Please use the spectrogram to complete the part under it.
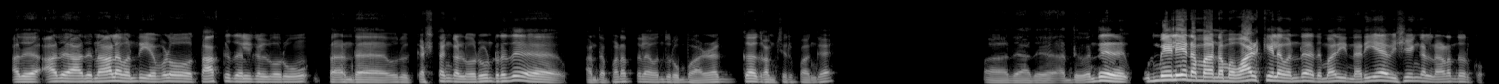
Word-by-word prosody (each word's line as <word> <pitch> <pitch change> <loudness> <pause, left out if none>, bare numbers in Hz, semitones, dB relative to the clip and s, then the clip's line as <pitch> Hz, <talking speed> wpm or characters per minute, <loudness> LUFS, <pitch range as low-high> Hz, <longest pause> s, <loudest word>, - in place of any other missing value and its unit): அது 125 +1 -1 0.3
அது 145 +2 0
அதனால 145 +4 +2
வந்து 145 +2 -3
எவ்ளோ 145 +3 -1 0.3
தாக்குதல்கள் 135 -2 -3
வரும். 120 +2 -4 0.3
த - - -15
அந்த 110 0 -4 0.3
ஒரு 110 0 -8 0.2
கஷ்டங்கள் 130 +1 -4
வரும்ன்றது. 150 +8 -1 0.7
அந்த 105 +1 -9
படத்துல 125 -1 -7
வந்து 115 +2 -10
ரொம்ப 110 +1 -10
அழகா 115 +5 -4
காண்பிச்சிருப்பாங்க. 110 0 -9 1.6
அ 105 - -15 0.2
அது 95 +1 -10
அது 95 0 -10 0.2
அது 95 +3 -10
வந்து 145 +9 +2 0.4
உண்மையிலயே 205 +6 +9
நம்ப 180 -2 +5
நம்ம 155 -1 +3
வாழ்க்கையில 185 -2 +5
வந்து 155 +4 -3
அது 135 -2 -5
மாரி 155 +2 0
நிறைய 155 +9 0 0.2
விஷயங்கள் 150 -4 -4
நடந்திருக்கும். 130 -2 -7
130 Hz, 130 wpm, -21 LUFS, 115-150 Hz, 1.6 s, உண்மையிலயே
